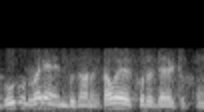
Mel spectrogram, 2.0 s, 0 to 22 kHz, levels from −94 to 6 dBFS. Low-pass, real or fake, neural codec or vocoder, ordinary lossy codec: 3.6 kHz; real; none; AAC, 24 kbps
